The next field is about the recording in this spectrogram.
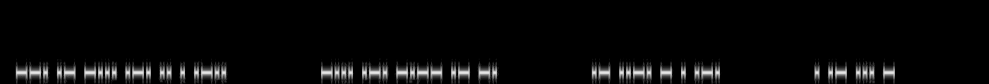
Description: Morse code, heard as a keyed tone, about 34 wpm, 550 Hz. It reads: GABRIEL BRYAN AFTER EAST
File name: Ultimate Word List / 35WPM Ultimate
